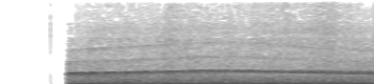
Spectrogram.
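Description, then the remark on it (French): An ambulance siren wails loudly, one sustained tone slowly climbing in pitch over a heavy traffic-like rumble, starting abruptly after a brief silence. Ambulances are responding to a huge fire in a hangar at the port of Beirut, Lebanon, a few metres from the main highway. “des ambulances, de la fumée qui envahit le ciel de Beyrouth comme un air de déjà-vu.”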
